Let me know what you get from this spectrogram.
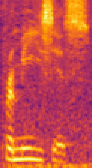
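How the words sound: The name is said with English-sounding vowels. "with a bit of a Anglo-Saxon lilt to it"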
